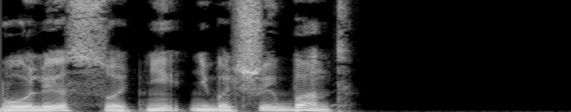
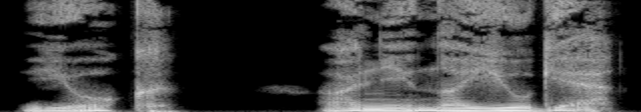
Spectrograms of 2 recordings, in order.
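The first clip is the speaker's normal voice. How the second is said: urgent demon voice; much slower than usual. A narrator's reading. Demon senses the kidnappers.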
